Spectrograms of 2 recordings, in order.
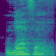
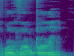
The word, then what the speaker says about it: Vicente: For the, for the Americans. Vincent Fernandez. – That's how you say it in English, right? – Vincent. Vincent. Oh, yeah. – But it's Vicente Fernandez.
